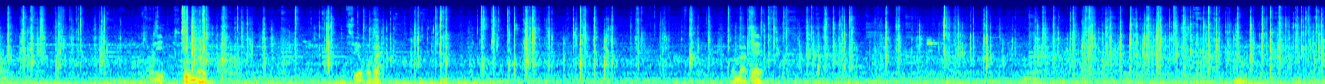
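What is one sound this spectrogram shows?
Stiff paper packaging crinkles and rustles in someone's hands.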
